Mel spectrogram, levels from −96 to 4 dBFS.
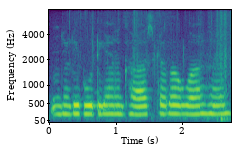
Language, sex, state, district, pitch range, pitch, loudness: Hindi, female, Chandigarh, Chandigarh, 225-230 Hz, 225 Hz, -13 LUFS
